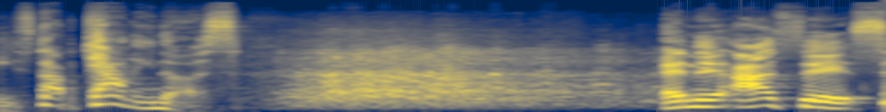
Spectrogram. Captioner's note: laughter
